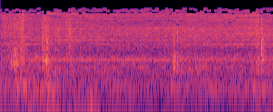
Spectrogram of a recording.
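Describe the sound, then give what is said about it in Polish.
Printer or copier noise from an office ambience sound generator: a steady mechanical whirring hum with a few brief, sharper clicks and whirs spaced through it, moderately loud and with no talk. “Do tego możemy jeszcze uzyskać odgłos drukarki czy kopiarki.”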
